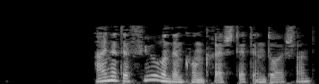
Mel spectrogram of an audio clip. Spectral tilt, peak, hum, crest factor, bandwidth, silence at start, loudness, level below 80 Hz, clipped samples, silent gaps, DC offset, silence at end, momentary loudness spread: -5.5 dB/octave; -6 dBFS; none; 18 dB; 6.6 kHz; 0.95 s; -23 LUFS; -48 dBFS; under 0.1%; none; under 0.1%; 0.1 s; 6 LU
